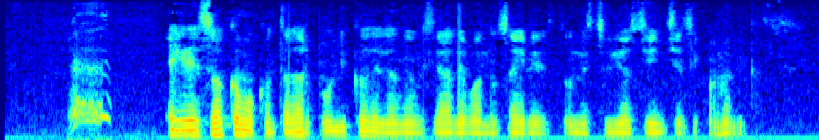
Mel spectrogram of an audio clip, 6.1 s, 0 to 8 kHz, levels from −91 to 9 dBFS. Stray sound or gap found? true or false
true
